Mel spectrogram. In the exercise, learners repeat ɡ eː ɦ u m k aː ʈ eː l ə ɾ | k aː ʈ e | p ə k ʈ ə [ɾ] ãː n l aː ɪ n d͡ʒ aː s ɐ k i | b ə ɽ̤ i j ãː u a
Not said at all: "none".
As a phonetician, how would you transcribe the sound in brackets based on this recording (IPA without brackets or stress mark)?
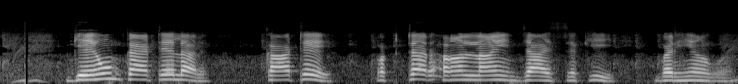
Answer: ɾ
